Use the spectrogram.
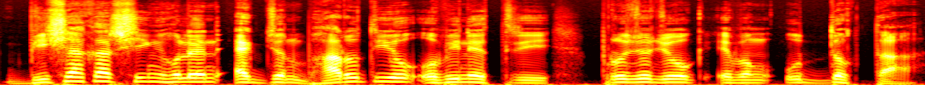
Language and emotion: Bengali, neutral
